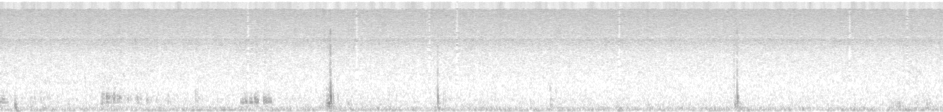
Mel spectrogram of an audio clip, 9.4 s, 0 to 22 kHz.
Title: stomach growling 2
